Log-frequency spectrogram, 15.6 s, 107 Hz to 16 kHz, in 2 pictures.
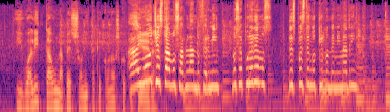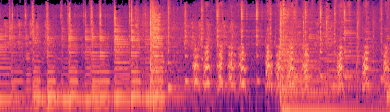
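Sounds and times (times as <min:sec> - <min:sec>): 
speech: 0:00.3 - 0:07.8
soft steady music: 0:02.6 - 0:15.6
small dog yapping: 0:11.6 - 0:15.6.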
